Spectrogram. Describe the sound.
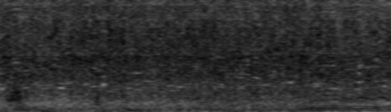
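Heavy rain from a thunderstorm pours down as a loud, continuous, unbroken hiss that holds steady throughout.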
